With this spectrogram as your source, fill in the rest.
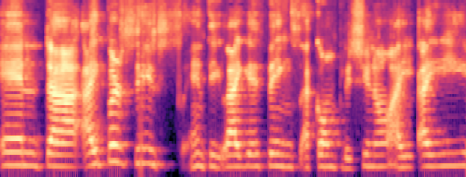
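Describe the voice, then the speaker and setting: A woman's high-pitched voice with a Spanish accent, bright and sharp in tone, at a moderate pace. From Dominican Republic. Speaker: technical program manager and career coach. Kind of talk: podcast interview.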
